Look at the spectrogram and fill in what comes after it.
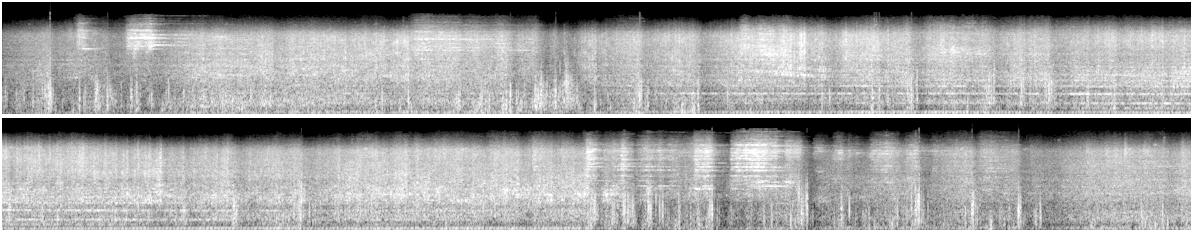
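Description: Double-stack intermodal container cars of a CN freight train rolling past: a steady rumble of steel wheels on rail with quick clicks over the rail joints, and a steady ringing tone through the middle stretch.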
